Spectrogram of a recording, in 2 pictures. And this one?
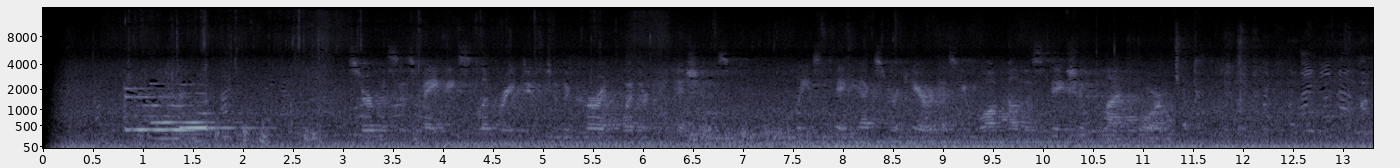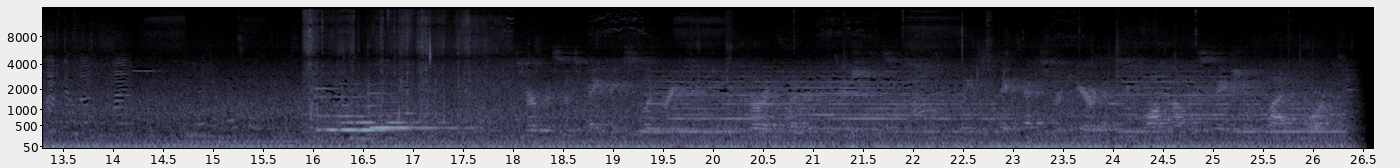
Announcement. Station platform. Claremont, CA. January, 2019
Station platform announcement in regards to weather conditions. Claremont, CA.
trains, announcement, railroad, weather, Claremont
